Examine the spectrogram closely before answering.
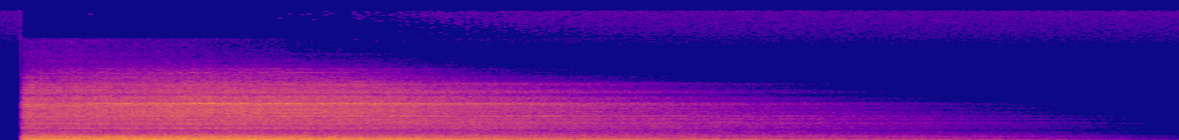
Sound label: air turbine storm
